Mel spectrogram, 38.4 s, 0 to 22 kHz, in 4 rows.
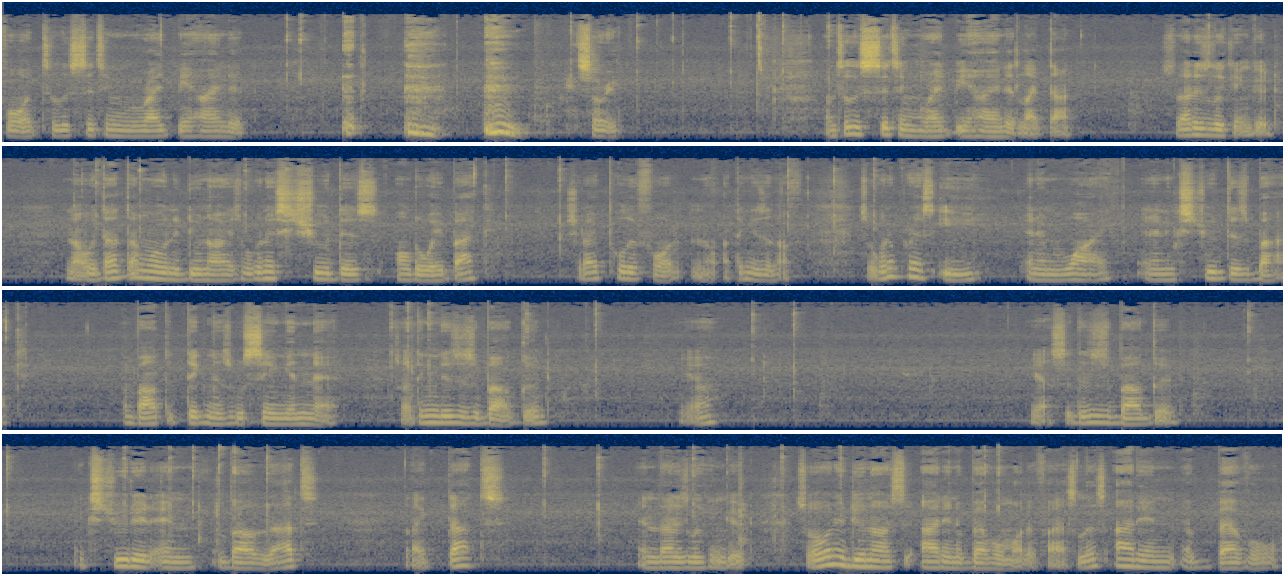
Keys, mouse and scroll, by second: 2.3 shift+click, 6.1 scroll down 2, 10.5 scroll down 2, 11.6 scroll up 2, 13.5-13.8 scroll up 2, 15.7 scroll down 2, 16.3-16.8 scroll up 2, 16.9 e, 22.3 shift+click, 22.5-30.5 middle drag, 23.4 scroll down 1, 23.6 Tab, 24.9 a, 28.8 scroll down 1, 29.8-30.1 scroll up 2, 30.5 right click, 30.9-36.3 middle drag, 33.0-33.4 scroll up 2, 34.4-34.7 scroll up 2, 36.3-38.4 drag.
